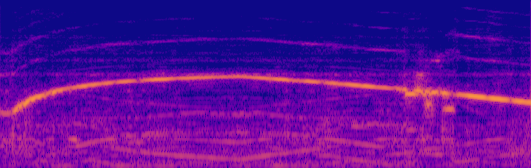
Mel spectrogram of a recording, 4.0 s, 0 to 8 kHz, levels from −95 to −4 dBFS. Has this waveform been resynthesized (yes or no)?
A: yes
